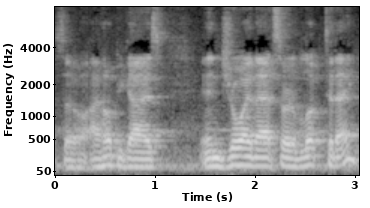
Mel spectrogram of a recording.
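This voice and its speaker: With audible room echo, a man talks at a moderate pace in a somewhat breathy voice. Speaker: art teacher. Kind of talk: livestream art lesson. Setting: livestream from iPad. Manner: soft-spoken. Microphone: muffled iPad audio.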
